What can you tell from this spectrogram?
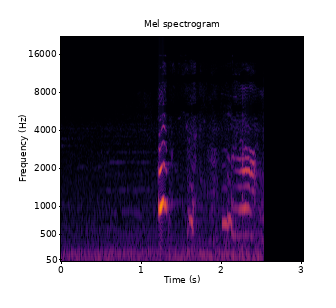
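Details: A Rottweiler puppy, during a leash-training session, gives one sharp, high, yip-like bark, then a shorter yelp and a wavering whine.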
